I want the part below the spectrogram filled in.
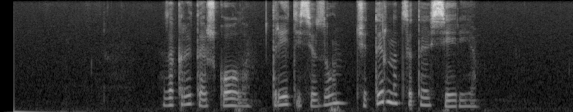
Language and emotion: Russian, sad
